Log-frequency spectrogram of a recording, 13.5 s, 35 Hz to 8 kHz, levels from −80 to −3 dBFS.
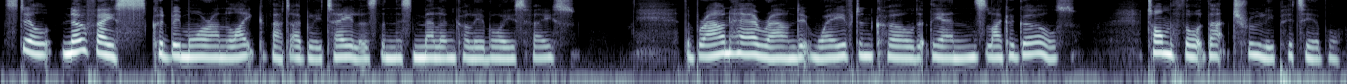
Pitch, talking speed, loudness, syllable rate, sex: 210 Hz, 145 wpm, -20 LUFS, 4.0 syllables/s, female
